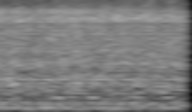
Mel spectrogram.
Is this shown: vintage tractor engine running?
yes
